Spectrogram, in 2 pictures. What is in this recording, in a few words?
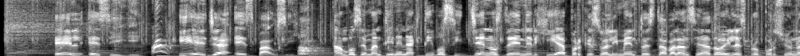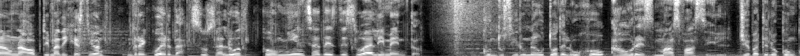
spanish latin american commercial, latin american spanish voice actors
